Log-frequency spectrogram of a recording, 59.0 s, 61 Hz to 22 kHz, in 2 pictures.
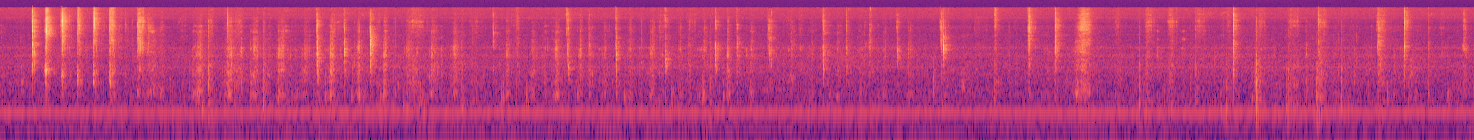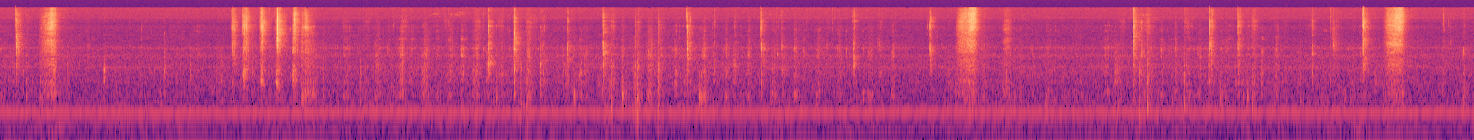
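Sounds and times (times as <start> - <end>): steady low hum: 0.0 - 58.9
chewing and mouth clicks: 3.8 - 19.0, 34.1 - 47.4, 48.0 - 48.3, 51.5 - 57.0
cucumber crunching: 34.1 - 47.2.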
